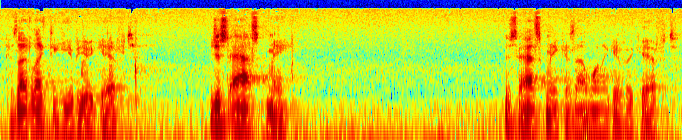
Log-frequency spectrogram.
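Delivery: softly, invitingly offering a gift; soft gentle offer. Retold or imitated. Preacher voicing Jesus inviting her, soft and gentle.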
